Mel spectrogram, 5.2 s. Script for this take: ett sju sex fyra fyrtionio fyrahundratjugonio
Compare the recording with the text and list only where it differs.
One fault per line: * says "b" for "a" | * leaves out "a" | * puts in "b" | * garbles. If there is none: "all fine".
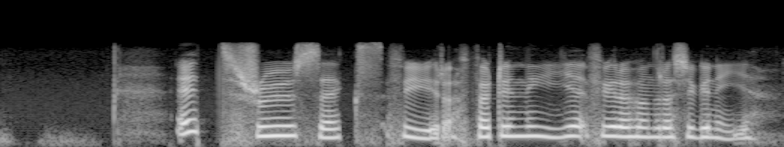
all fine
